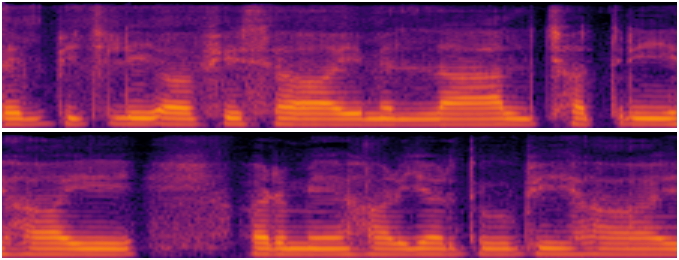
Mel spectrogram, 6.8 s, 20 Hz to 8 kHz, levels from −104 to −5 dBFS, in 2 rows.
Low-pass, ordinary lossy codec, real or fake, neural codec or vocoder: 7.2 kHz; AAC, 32 kbps; real; none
